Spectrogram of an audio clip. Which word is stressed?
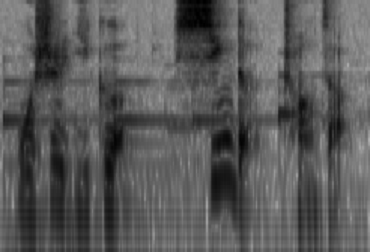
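新的. The stress is on the word 新的.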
